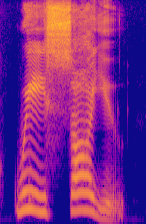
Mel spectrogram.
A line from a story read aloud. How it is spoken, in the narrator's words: several kids called out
